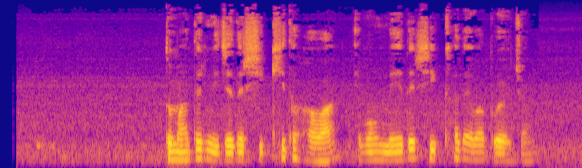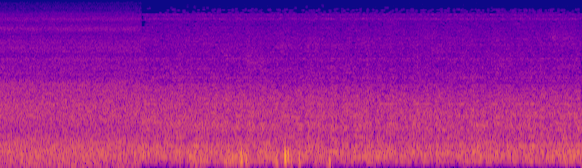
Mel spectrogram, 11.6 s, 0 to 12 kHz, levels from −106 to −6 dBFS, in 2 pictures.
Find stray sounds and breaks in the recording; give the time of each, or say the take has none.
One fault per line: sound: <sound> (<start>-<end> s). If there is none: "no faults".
no faults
